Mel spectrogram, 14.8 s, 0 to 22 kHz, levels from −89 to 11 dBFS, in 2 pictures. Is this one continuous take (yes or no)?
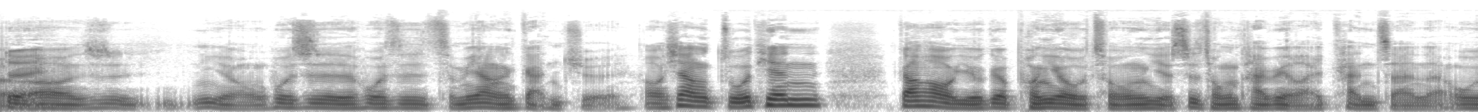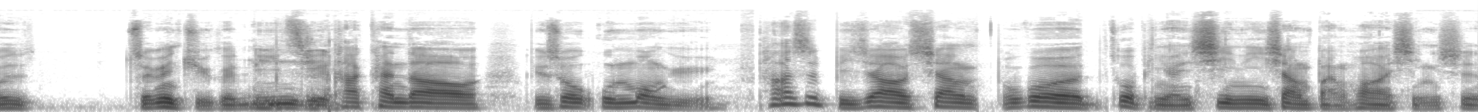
no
